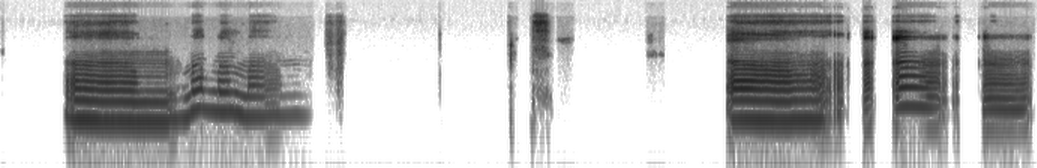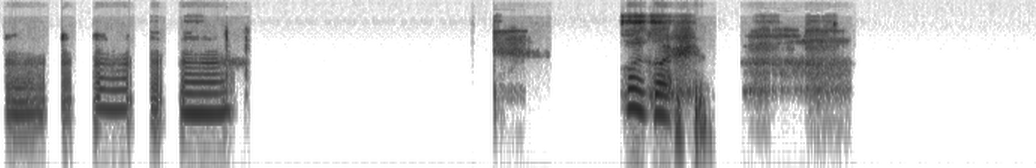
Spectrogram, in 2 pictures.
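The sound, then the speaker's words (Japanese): Someone yawns repeatedly, with drawn-out voiced yawns that rise and fall in pitch, broken into groaning pulses, followed later by breathy sighs and gasps. “Oh my goodness, oh my goodness, oh my goodness, oh my goodness, I keep yawning.”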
